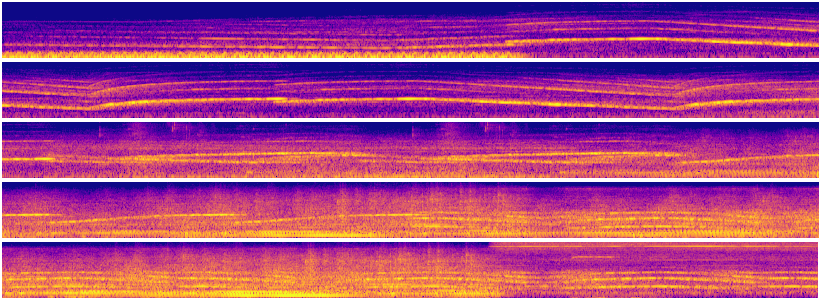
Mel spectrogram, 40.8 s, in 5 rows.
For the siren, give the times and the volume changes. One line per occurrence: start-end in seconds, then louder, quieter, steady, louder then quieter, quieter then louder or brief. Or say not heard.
0.0-40.8 steady.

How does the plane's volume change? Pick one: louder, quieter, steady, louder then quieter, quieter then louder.
louder.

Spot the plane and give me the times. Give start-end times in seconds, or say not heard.
0.0-40.8.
